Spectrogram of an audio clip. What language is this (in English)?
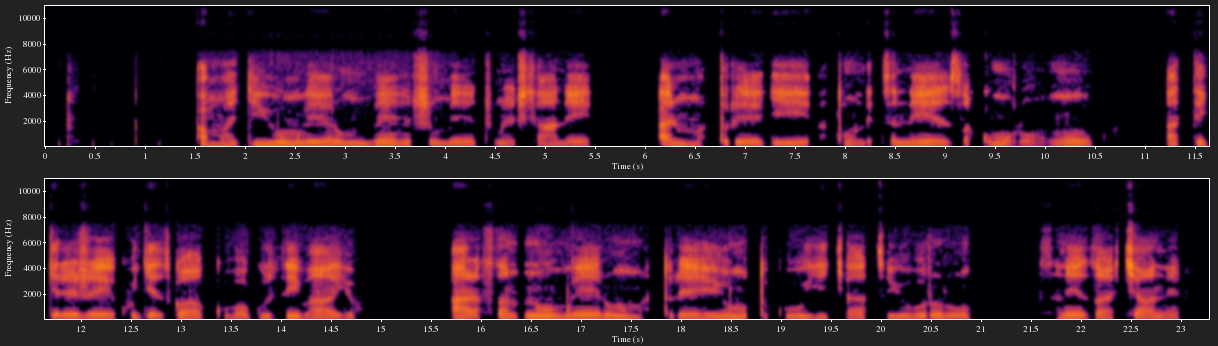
Kinyarwanda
